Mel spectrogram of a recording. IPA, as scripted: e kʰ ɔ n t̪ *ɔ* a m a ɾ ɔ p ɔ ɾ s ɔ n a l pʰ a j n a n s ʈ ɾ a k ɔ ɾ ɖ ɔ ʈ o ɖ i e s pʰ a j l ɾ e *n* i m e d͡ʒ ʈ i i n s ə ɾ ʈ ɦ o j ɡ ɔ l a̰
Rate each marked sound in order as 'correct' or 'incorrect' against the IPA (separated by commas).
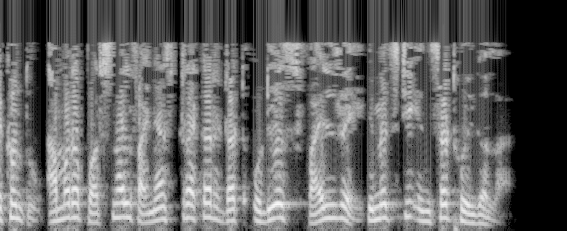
incorrect, incorrect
